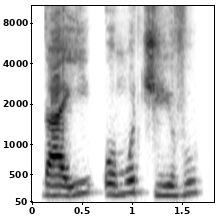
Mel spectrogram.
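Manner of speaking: emphasize "motivo" to show it is the implied word; stress on motivo. Shown as a demonstration. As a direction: draw the words out to show the hidden word. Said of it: "quando subentende a palavra motivo".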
